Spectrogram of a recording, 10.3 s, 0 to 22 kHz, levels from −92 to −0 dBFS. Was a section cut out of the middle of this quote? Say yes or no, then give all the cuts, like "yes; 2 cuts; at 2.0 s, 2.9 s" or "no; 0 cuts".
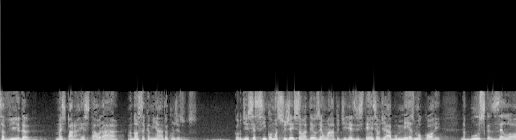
yes; 2 cuts; at 2.5 s, 4.6 s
